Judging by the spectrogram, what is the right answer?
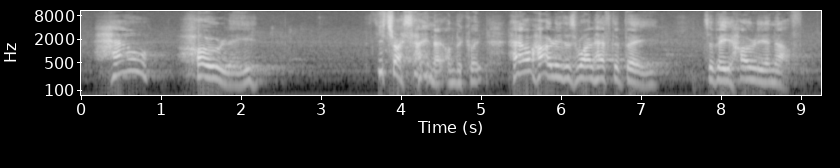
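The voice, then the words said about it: Essex accent. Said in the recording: “I've got to lose my Essex accent.”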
